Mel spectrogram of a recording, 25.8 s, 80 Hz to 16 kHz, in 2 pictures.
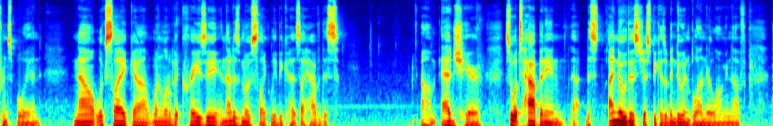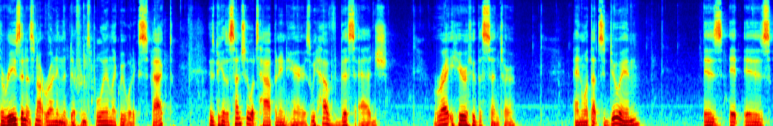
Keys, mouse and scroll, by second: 0.7-2.6 middle drag, 2.9 ctrl+z, 3.4 middle drag, 4.1 click, 4.4 middle drag, 4.6 ctrl+z, 5.5 middle click, 6.1 middle click, 6.5-7.1 middle drag, 7.3 Tab, 8.1 alt+a, 12.4 Tab, 12.8 middle click, 13.6 shift+click, 14.2 ctrl+KP_Subtract, 15.0 ctrl+middle click, 15.4 ctrl+z, 16.0 ctrl+z, 16.5 alt+a, 16.7 alt+middle click, 17.7 alt+click, 18.2 Tab, 18.8 alt+Tab, 19.0 click, 19.9 middle click, 21.2 ctrl+middle click, 22.3 ctrl+middle click, 23.4 shift+middle click, 24.1 shift+middle click, 24.6 shift+middle click, 24.9-25.3 shift+scroll up 1, 25.3 Tab.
